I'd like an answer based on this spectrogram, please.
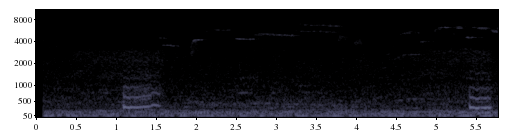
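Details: Wera the cat snoring: two short nasal, whistle-toned snores near the start and end, each under a second, over a low steady hum with faint high bird chirps in the background.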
